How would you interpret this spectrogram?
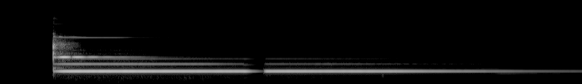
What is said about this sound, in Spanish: Y ahora lo que voy a hacer es llevar toda mi atención al sonido de la campana, acompañando al sonido desde que empieza hasta que dejo de percibirlo.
